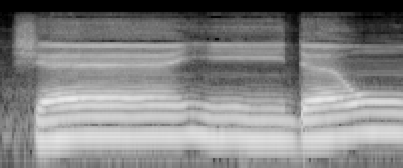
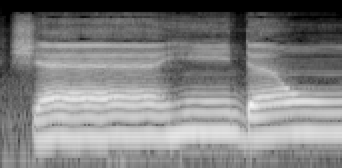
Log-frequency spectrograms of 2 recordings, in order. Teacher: Apa yang dimasukkan ni, tanwin ini dimasukkan sebutannya ke dalam waw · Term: Idgham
